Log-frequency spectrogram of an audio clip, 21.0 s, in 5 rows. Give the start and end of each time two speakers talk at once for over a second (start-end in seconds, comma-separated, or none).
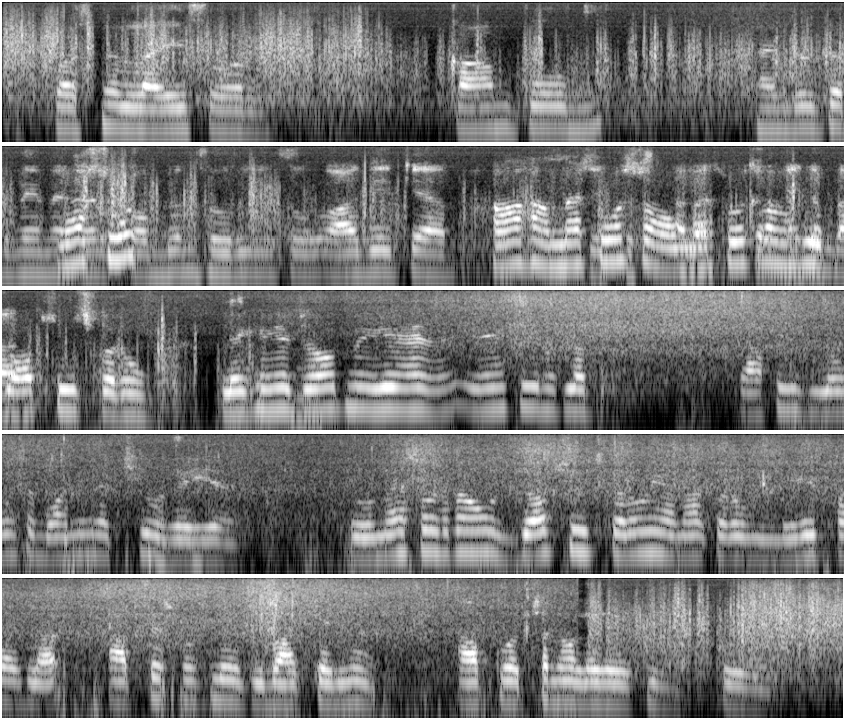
7.1-8.6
